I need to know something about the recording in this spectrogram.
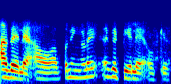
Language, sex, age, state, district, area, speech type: Malayalam, female, 18-30, Kerala, Thrissur, urban, conversation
